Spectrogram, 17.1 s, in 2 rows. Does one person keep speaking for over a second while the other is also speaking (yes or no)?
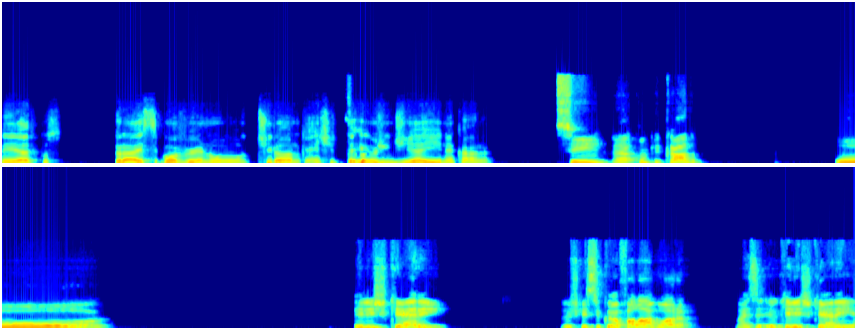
no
